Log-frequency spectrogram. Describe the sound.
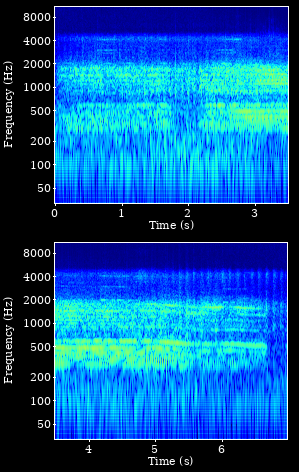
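A train hauled by a locomotive rushes past a railway switch point, a loud, steady rumble carrying a sustained high whistle-like tone throughout, holding level for most of seven seconds before dropping off slightly at the end.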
